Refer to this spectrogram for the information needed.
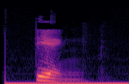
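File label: "tieng2", Teochew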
